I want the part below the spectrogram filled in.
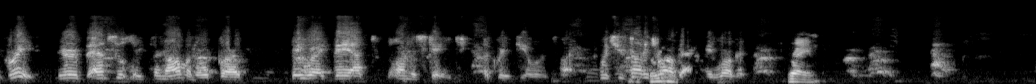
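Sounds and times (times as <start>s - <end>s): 
speech: 0.1s - 9.5s
terrier and beagle mix dog barking: 4.7s - 5.0s, 5.6s - 6.6s, 7.5s - 9.6s.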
